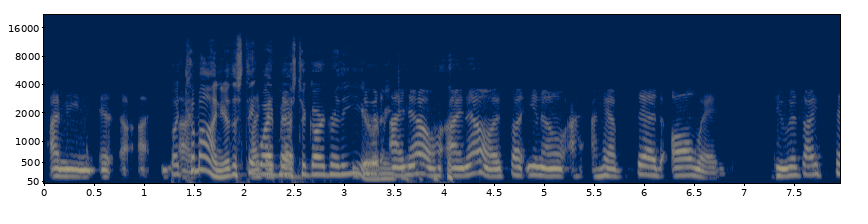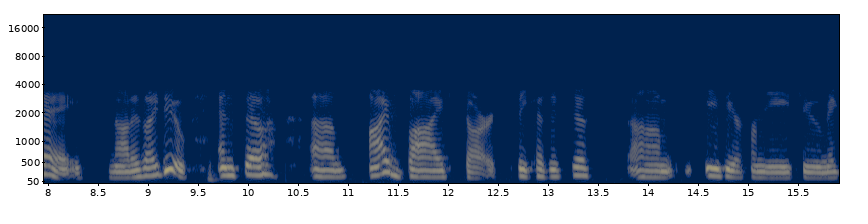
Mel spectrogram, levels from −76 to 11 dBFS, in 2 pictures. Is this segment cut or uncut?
uncut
